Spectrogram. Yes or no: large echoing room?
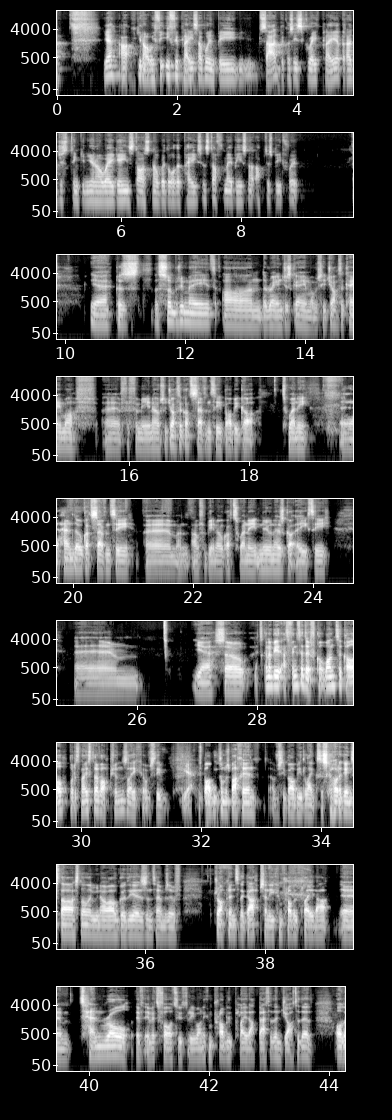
no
